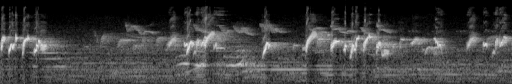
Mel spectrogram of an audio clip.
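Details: Sông Kon style song of a red-whiskered bulbul, played to train young birds: quick warbled phrases of three to five bouncing notes, repeated roughly every second, with faint higher twitters in the background.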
